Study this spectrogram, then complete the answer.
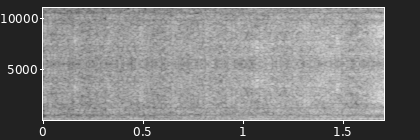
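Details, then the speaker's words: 1966 Ford Mustang inline-six with small oil leak, idling after a quick start: smooth even low rumble, no knocks, misses or ticking; normal idle, running strong. "You can see it's running pretty strong. And it started up right away, so you should get it in relatively the same condition."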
